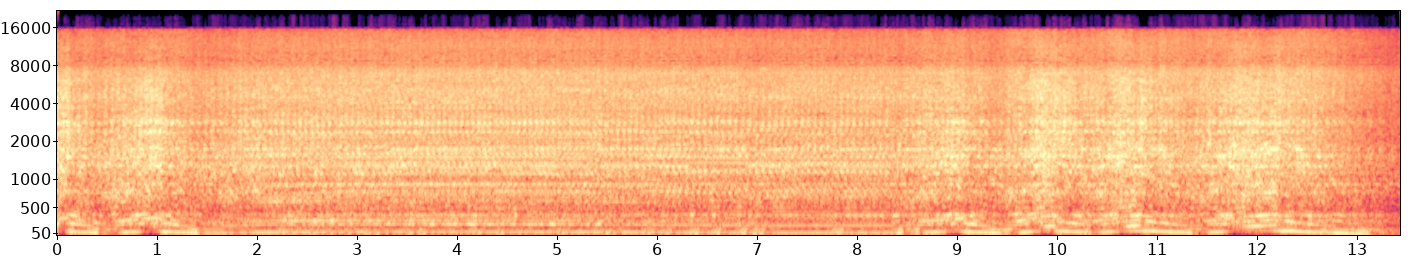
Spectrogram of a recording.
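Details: Ford Cortina: engine catches and revs, then settles to an uneven, lumpy idle with a wavering beat; still running a little rough, cause not yet found.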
